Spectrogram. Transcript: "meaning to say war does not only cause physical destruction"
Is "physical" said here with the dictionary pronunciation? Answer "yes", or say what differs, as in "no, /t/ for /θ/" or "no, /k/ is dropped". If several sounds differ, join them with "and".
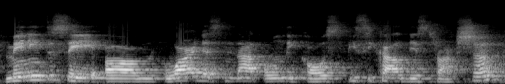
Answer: no, /s/ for /z/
